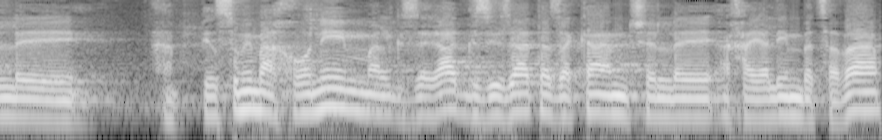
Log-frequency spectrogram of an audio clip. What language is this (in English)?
Hebrew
